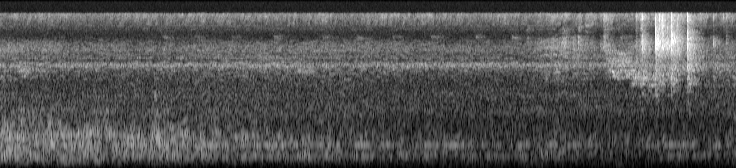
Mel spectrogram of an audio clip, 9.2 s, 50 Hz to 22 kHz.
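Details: Mandaçaia stingless bees (Melipona mandacaia) foraging early in the morning around 06:30 hum steadily in a soft, low, continuous buzz, with a few faint ticks near the end.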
